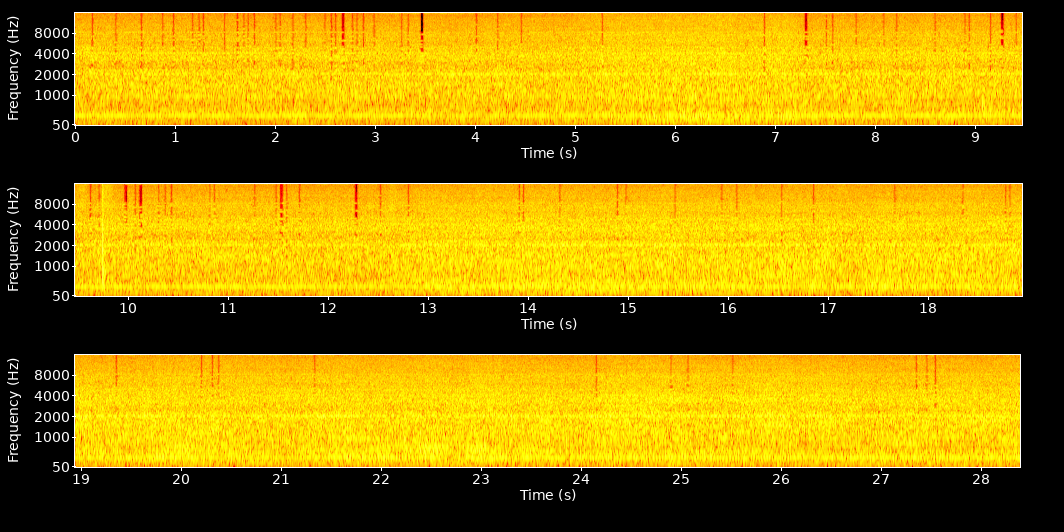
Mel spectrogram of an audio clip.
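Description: Woodturning lathe running steadily with a cloth buffing mop on its spindle, a wooden platter held against it to buff with white compound: a steady hum and whirr, with a single click about ten seconds in.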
